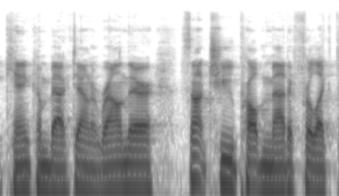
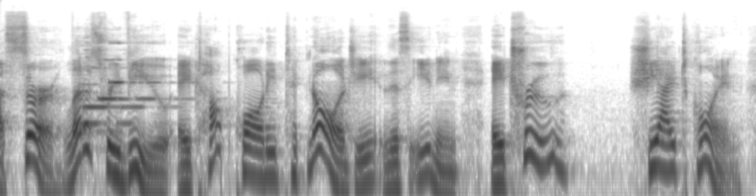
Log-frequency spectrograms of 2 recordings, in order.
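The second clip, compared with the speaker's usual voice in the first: high, pompous mock-announcer voice, a tone higher; mock grand announcer read; 6 semitones higher, slower than usual. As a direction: read it like a grandiose infomercial host. Reading a viewer's name mockingly.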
